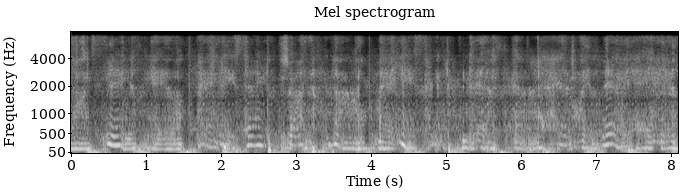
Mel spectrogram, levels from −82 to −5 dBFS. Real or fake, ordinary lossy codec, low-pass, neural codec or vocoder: fake; none; 7.2 kHz; codec, 24 kHz, 0.9 kbps, WavTokenizer, small release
